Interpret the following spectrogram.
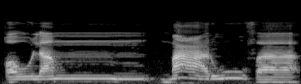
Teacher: তানবিনে পরে যে মিম আসছে এখানে এদগাম উইথ গুন্না হবে, গুন্না সহকারে এদগাম করবো, আমরা সংযোগ করবো।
